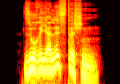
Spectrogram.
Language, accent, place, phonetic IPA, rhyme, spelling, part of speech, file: German, Germany, Berlin, [zʊʁeaˈlɪstɪʃn̩], -ɪstɪʃn̩, surrealistischen, adjective, De-surrealistischen.ogg
- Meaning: inflection of surrealistisch: 1. strong genitive masculine/neuter singular 2. weak/mixed genitive/dative all-gender singular 3. strong/weak/mixed accusative masculine singular 4. strong dative plural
